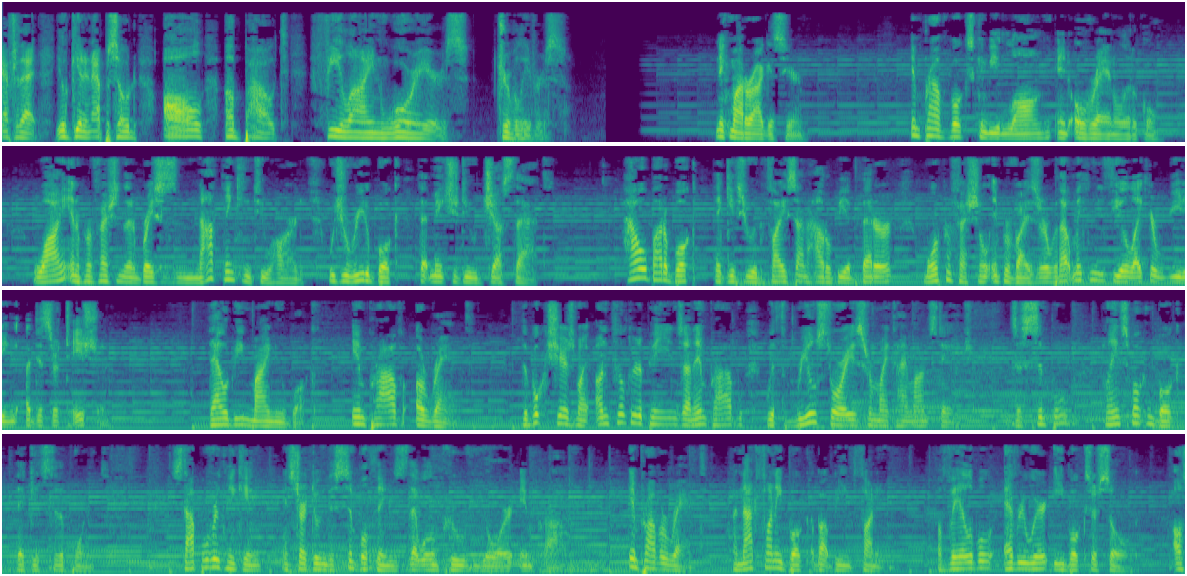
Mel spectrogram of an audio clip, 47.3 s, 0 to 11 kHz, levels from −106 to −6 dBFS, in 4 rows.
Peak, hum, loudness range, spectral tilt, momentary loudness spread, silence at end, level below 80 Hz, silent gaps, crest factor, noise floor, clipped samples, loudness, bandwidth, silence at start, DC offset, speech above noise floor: -8 dBFS; none; 3 LU; -5 dB/octave; 13 LU; 0 s; -48 dBFS; 6.03-6.21 s; 18 dB; -63 dBFS; under 0.1%; -25 LUFS; 8.4 kHz; 0 s; under 0.1%; 37 dB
